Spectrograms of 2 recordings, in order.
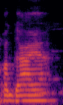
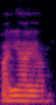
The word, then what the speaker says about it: Pagaya: ieke mi payaya wala pagaya. I think it's an error, it's a spelling error. Omako ke pagaya, not payaya.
